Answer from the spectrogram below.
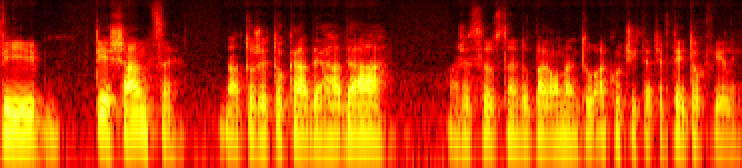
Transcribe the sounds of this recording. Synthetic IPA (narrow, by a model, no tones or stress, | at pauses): ʋi | t̪ɪɛʃant͡sɛ | nat̪ɔʒɛt̪ɔkaːd̪ɛːɦaːd̪aː | aʒɛsad̪ɔst̪aɲɛd̪ɔpaɾlamɛnt̪uʔa̰kɔt͡ʃiːt̪acɛft̪ɛjt̪ɔxʋiːli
